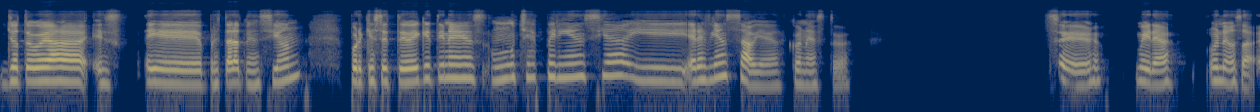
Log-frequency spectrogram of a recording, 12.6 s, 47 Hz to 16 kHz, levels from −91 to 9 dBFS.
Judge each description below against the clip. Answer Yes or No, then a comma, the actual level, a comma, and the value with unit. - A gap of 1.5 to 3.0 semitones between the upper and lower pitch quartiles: No, average, 4.4 semitones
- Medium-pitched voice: No, high, 235 Hz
